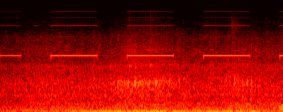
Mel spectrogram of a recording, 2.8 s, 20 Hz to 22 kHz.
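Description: Repeated reversing beeps from a truck backing up among parked cars in Euro Truck Simulator 2, a steady evenly spaced series of four high tones over a low idling engine rumble, close and clear with no talk.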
